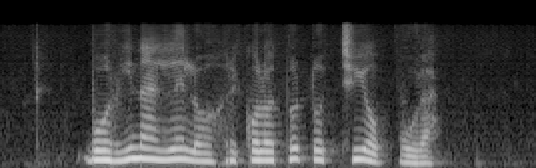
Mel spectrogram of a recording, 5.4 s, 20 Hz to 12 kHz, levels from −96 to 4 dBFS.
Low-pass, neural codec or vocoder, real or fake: 7.2 kHz; codec, 16 kHz, 0.7 kbps, FocalCodec; fake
